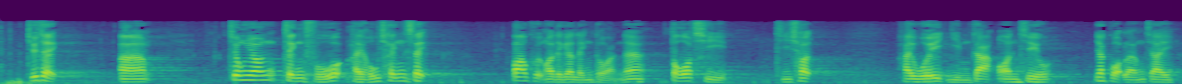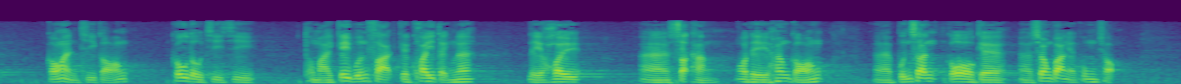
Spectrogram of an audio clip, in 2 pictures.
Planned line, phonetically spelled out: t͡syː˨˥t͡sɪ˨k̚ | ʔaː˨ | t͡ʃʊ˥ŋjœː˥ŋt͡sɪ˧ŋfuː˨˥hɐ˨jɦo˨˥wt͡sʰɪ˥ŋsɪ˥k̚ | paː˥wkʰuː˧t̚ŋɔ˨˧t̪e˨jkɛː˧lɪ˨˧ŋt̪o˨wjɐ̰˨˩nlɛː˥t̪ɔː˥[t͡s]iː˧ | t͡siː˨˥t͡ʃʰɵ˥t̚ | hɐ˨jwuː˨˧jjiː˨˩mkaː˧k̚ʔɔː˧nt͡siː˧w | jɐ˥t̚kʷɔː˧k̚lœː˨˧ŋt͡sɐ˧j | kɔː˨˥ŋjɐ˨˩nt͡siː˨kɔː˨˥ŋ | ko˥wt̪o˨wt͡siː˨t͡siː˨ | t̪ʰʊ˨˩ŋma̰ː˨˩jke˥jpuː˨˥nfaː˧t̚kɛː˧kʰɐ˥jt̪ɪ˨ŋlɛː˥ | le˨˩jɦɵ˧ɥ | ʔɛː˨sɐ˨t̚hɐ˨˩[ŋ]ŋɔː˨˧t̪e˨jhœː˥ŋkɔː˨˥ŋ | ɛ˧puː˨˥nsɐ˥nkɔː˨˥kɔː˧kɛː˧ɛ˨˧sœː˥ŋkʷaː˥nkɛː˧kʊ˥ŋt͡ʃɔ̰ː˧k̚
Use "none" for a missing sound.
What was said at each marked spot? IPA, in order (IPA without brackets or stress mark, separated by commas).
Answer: t͡sʰ, ŋ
